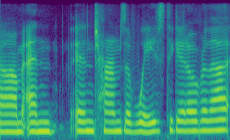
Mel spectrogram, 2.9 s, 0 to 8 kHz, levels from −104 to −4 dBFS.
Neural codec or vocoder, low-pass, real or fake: codec, 16 kHz, 6 kbps, DAC; 7.2 kHz; fake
